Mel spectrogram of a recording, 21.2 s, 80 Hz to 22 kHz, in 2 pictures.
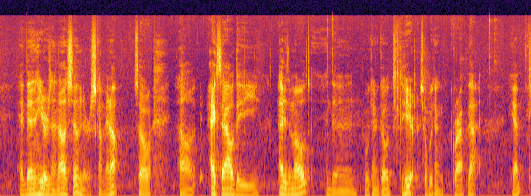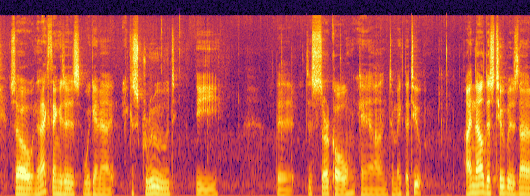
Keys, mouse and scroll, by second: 0.0 p, 4.9 Tab, 6.5 click, 8.6 g, 13.1 Tab, 13.8 click, 14.6-15.0 scroll up 2, 15.0-18.1 shift+middle drag, 18.1 e.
